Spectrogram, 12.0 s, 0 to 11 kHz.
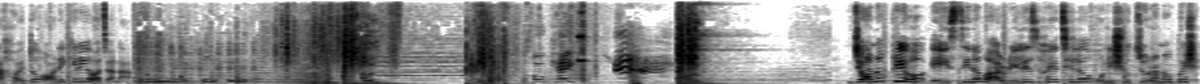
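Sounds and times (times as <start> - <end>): background music: 0.0 - 12.0
loud thud: 6.8 - 7.4.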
